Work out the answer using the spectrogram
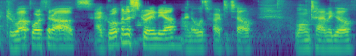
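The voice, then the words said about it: Indeterminate mid-Atlantic, non-American accent. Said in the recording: “the accent is some sort of like mid-Atlantic, South Pacific, Euro something. I don't know. It's like indeterminate, non-American. ... Hence the messed up accent.”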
